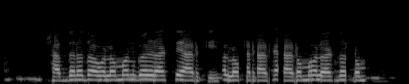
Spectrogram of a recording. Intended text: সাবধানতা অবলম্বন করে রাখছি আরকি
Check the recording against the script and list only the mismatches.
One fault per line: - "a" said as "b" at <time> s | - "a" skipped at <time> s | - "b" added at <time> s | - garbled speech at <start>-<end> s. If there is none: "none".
- garbled speech at 2.2-3.7 s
